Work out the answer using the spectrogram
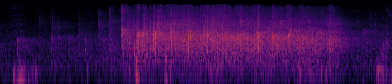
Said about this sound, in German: Sie sehen, Sie haben den ersten Applaus bekommen, das heißt, Sie haben offensichtlich den Nerv getroffen.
